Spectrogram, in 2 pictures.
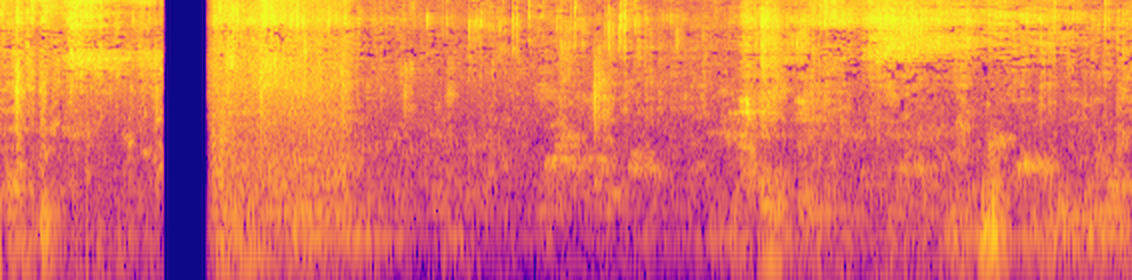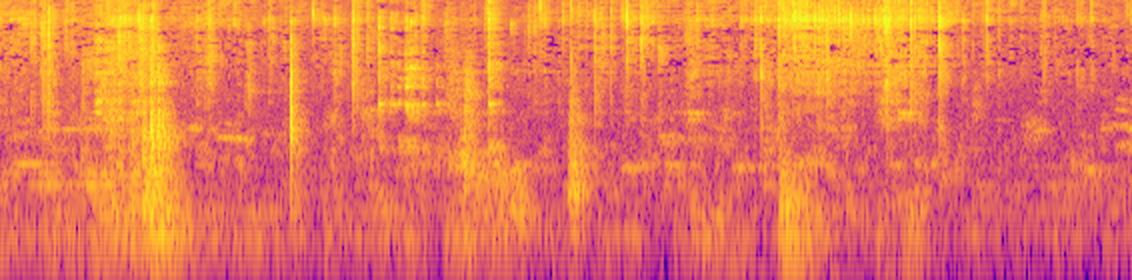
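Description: Chicken pieces sizzling on a hot flat iron griddle (tawa) with the flame off, with scattered scrapes and clicks of a metal spatula against the griddle and plate as the pieces are lifted off.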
